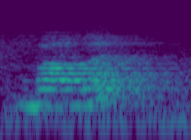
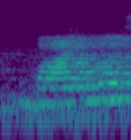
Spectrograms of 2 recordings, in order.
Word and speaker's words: Balmer: Balmer series, okay? L is silent.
